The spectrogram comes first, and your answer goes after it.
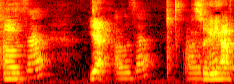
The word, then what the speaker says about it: Xhosa: Oza. Pretty sure that's it. You kind of have to have like in order to pronounce that, you have to have your tongue kind of between your teeth. Oza?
